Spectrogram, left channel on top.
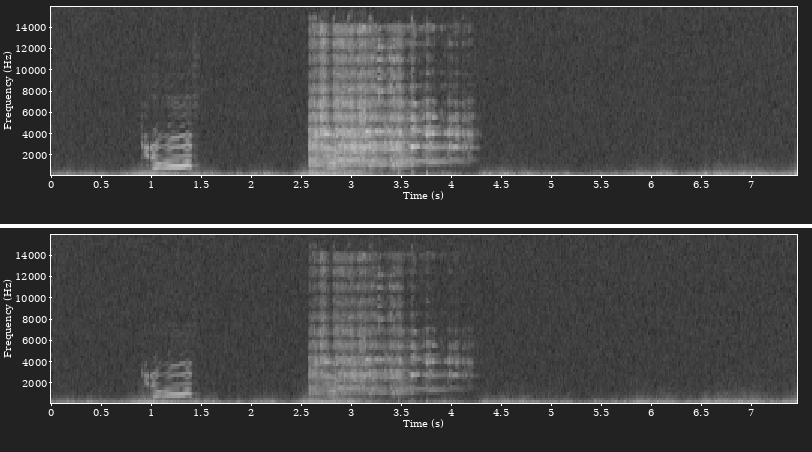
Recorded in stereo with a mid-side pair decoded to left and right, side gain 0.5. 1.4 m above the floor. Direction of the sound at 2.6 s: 55° left.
